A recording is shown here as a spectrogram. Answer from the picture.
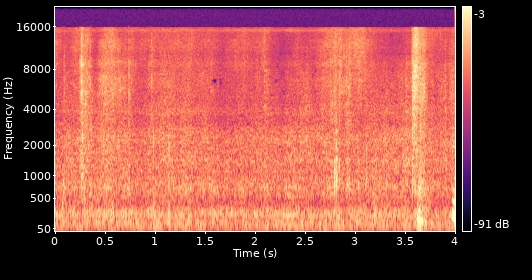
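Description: Steady low background rumble, with a few faint taps and rustles as a plastic-sleeved garment pack is handled; the clearest tap comes near the end.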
